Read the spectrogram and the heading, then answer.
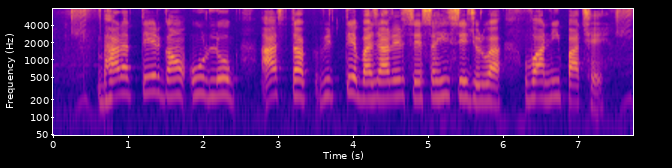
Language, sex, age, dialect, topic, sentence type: Magahi, male, 18-24, Northeastern/Surjapuri, banking, statement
